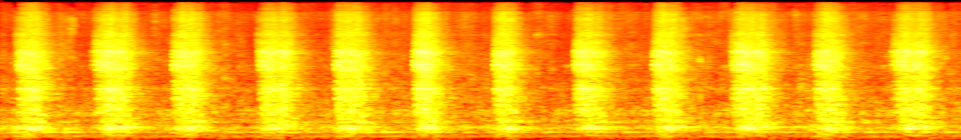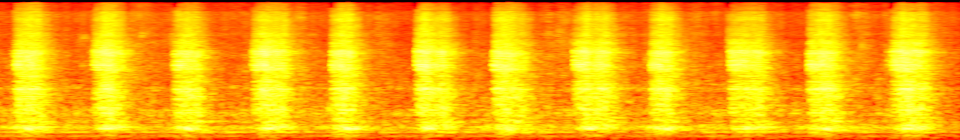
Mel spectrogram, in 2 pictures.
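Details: Amana washing machine grinding with rapid, regular rasping scrapes, caused by a loose nut at the bottom of the machine; easy fix.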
